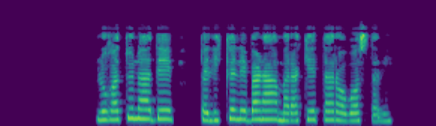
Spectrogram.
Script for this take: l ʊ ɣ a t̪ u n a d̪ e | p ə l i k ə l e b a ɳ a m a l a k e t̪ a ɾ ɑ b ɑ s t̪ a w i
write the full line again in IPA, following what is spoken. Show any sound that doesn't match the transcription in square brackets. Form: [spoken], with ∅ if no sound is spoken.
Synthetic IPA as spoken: l ʊ ɣ a t̪ u n a d̪ e | p ə l i k ə l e b a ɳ a m a [ɾ] a k e t̪ a ɾ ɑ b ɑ s t̪ a w i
